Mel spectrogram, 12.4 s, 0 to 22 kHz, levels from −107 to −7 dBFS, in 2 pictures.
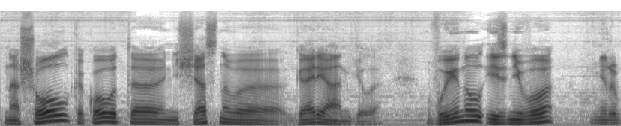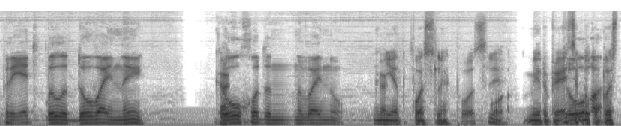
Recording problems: electrical hum; faint; throughout; 60 Hz, 30 dB below the speech

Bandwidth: 15 kHz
